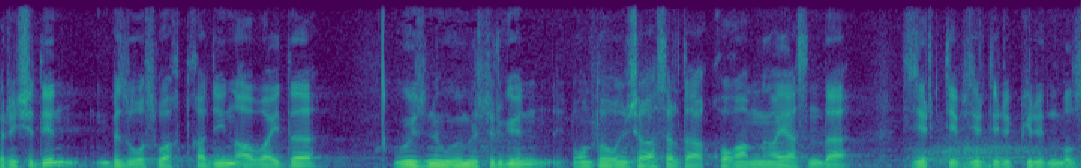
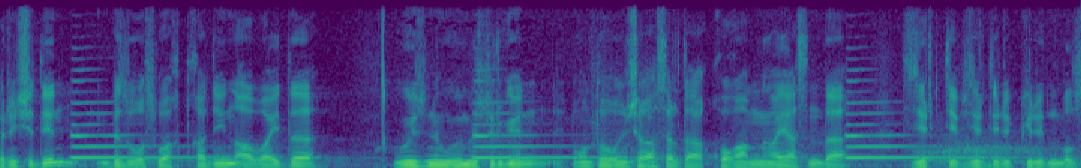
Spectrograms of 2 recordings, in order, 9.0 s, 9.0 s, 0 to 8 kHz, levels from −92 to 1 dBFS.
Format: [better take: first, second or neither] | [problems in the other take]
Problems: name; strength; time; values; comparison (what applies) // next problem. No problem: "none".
first | background sound (Wind instrument, woodwind instrument); 10 dB below the speech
